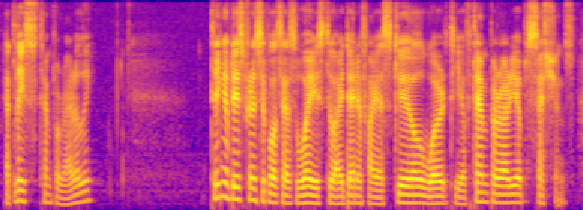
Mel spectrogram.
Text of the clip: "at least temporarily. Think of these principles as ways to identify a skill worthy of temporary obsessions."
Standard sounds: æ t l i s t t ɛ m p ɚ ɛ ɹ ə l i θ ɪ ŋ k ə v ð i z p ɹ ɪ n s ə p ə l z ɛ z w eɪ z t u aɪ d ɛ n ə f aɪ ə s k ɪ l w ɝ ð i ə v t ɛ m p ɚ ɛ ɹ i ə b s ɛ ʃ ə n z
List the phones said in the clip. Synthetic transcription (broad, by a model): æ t l i s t t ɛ m p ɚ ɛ ɹ l i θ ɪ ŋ ə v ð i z p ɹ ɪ n s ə p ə l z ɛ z w eɪ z t u aɪ d ɛ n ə f aɪ ə s k ɪ l w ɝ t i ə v t ɛ m p ɚ ɛ ɹ i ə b s ɛ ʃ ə n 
